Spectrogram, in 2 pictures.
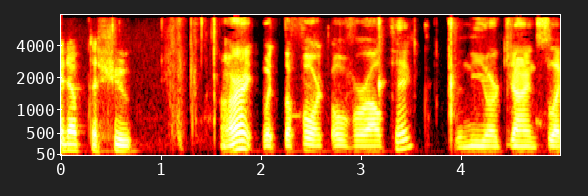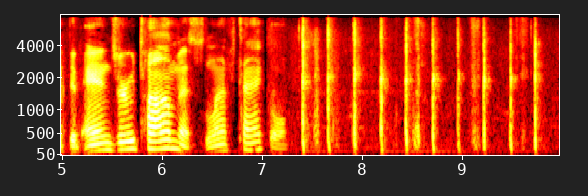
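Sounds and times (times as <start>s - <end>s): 
speech: 0.0s - 7.4s
single person clapping hands: 7.4s - 9.8s.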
